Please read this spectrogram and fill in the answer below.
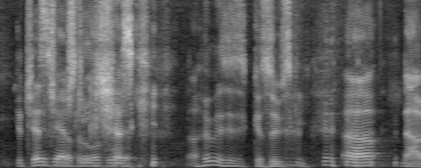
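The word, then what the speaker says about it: Gosiewski: Gajewski. Who is this Gazewski? No, he's a pass. Why not just call him the Goz? He's the Goz. Think of jet ski. Jet ski.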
